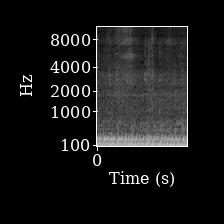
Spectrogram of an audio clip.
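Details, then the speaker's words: 1993 Ford F-150 5.0 302 V8 with C6, after replacing faulty water temp sensor that read minus 50 and caused flooding: low steady burble with even pulses, no misses; idling smoothly again. "Oh wow, listen to that thing purr. Jeez, that's how it sounded like before that sensor went."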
